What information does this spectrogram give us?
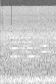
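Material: Nothing is struck.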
